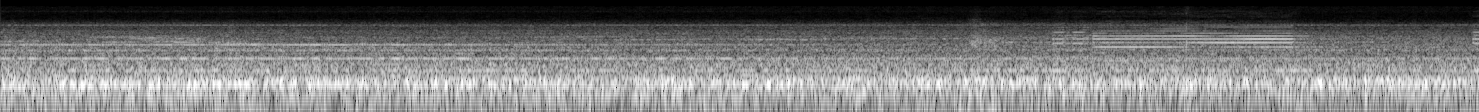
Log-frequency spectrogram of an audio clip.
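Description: Passenger train at a station platform, giving a steady low rumble and hum. About five seconds in there is a short click, then a brief high-pitched multi-tone whine.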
